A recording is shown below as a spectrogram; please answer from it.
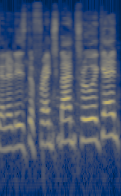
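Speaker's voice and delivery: loud, high rising excitement; excited shout. Real, not acted. Commentator seeing the Frenchman break through, shouting excitedly. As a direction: call the break with a surge of energy.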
